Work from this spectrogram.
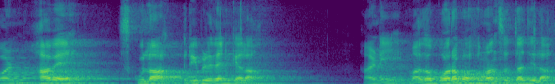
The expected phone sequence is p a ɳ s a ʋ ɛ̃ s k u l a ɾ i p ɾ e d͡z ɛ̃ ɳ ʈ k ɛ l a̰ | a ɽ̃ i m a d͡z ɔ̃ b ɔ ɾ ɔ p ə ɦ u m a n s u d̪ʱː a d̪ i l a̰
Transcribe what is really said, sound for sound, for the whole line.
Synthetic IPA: p ə ɳ h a ʋ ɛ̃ s k u l a ɾ i p ɾ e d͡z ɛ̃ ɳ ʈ k ɛ l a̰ | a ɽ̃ i m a d͡z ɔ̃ b ɔ ɾ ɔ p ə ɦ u m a n s u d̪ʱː a d̪ i l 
